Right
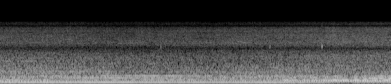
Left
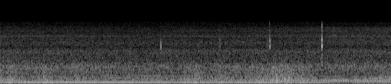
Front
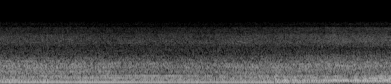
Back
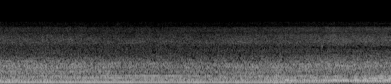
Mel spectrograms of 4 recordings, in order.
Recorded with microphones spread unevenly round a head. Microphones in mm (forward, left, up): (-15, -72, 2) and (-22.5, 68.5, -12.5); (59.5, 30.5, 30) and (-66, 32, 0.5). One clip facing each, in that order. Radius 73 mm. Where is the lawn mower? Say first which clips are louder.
Right 11 dB, even; 90° right.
